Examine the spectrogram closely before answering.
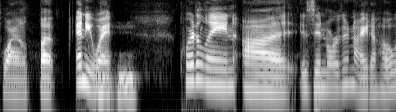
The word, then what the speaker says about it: Coeur d'Alene: It's French. Okay. It's French. Codularon. And yeah, it's wild. But anyway, Cordelane uh is in northern Idaho.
